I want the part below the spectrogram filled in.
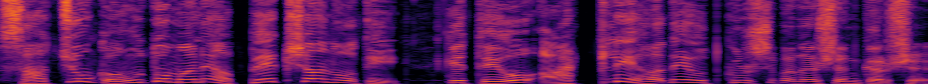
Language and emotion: Gujarati, surprised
